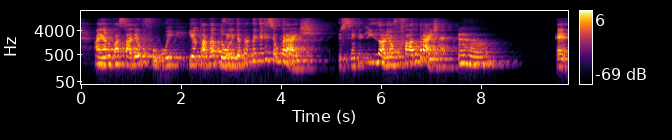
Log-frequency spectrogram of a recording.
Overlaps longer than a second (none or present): none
